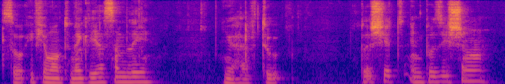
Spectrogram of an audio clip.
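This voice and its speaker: Somewhat breathy, a man with a non-native accent speaks with ordinary pitch variation. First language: not English. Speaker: model kit reviewer. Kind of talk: product review tutorial. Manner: halting.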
